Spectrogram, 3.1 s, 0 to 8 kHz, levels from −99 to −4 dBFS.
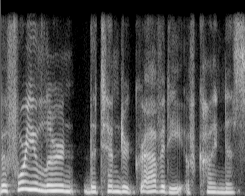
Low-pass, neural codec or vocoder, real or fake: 7.2 kHz; none; real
